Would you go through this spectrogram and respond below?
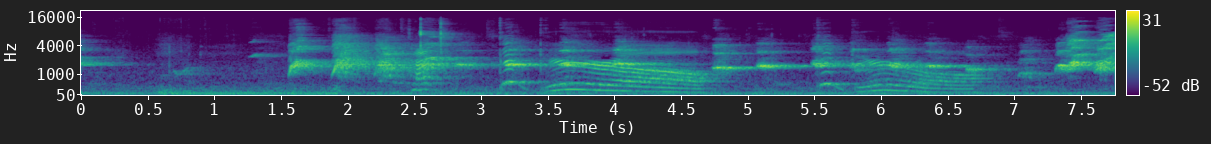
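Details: Westie puppy Dixie in training, a young female, gives a quick run of sharp, high yips and squeaky whines between a trainer's spoken praise and commands, with a final burst of yips at the end.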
